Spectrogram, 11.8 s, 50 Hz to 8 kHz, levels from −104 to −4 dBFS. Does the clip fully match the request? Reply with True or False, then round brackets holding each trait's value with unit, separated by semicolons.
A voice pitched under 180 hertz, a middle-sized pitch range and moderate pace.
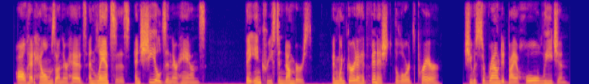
False (190 Hz; 3.4 semitones; 165 wpm)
